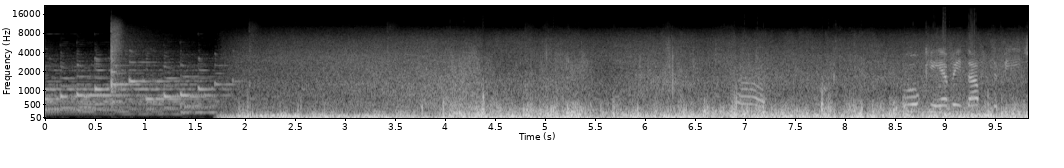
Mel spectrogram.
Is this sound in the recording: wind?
yes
